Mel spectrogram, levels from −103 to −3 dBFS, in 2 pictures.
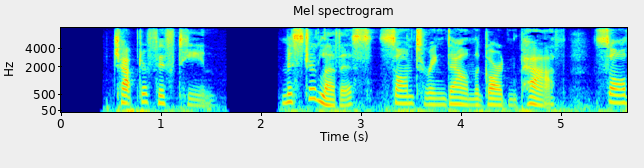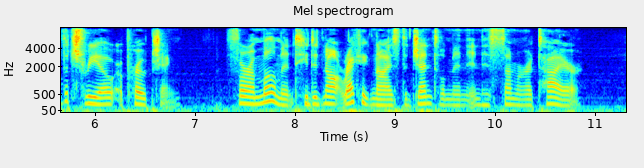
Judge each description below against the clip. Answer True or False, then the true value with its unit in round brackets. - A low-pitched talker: False (190 Hz)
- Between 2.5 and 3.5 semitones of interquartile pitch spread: False (3.9 semitones)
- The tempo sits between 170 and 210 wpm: False (140 wpm)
